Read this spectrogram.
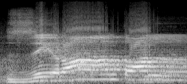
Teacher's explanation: Ismam maksudnya bukan mengganti ya, membaca shad itu antara shad dan za. · zira bukan za campuran antara za dan sad. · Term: Ismam di shad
